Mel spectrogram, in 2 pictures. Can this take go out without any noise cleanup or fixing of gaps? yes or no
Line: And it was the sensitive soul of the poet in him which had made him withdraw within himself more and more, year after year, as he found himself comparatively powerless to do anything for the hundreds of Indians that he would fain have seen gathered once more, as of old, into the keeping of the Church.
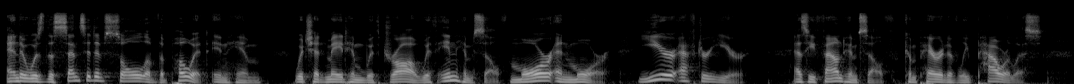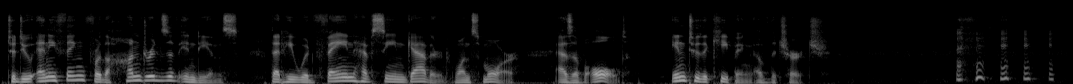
no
